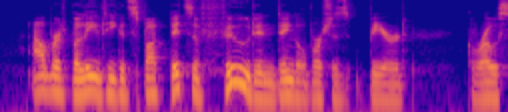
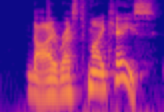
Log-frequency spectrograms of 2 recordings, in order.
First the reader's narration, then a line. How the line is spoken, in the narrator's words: Dinglebrush exclaimed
